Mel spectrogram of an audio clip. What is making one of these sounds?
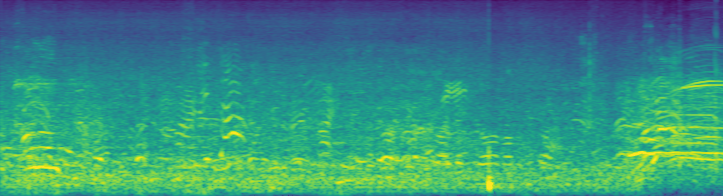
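Men shout and call out on an outdoor field.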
